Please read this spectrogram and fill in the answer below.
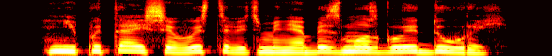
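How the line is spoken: Angry. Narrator (Russian): ответила зло

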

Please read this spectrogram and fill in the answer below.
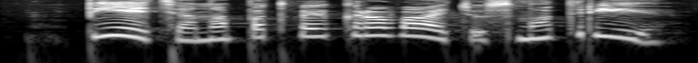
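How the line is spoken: Girls shouting. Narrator (Russian): закричали Петя девочки

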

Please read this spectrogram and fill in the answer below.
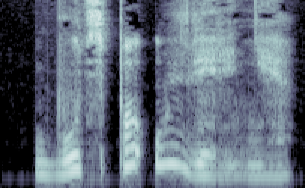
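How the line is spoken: Whispered to herself. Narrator (Russian): шепнула сама себе

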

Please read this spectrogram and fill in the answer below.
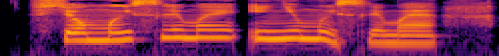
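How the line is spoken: Hushed, gentle, solemn. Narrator (Russian): ответил Пол тихим, мягким голосом, каким разговаривают, когда смерть стоит у порога

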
